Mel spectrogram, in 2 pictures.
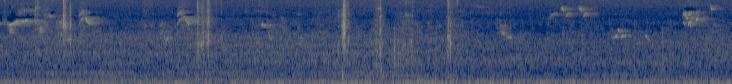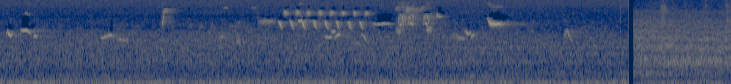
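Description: Wild birds singing outdoors: a rapid trill of repeated high notes at the start and again about ten seconds in, with scattered short chirps between, over a steady low rumble. A few sharp clicks come between two and four and a half seconds in, and the background changes abruptly near the end.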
